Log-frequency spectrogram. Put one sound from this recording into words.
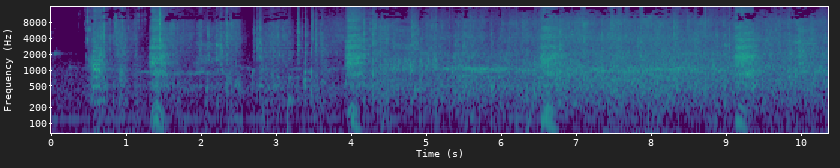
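Footsteps crunch slowly on snow.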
